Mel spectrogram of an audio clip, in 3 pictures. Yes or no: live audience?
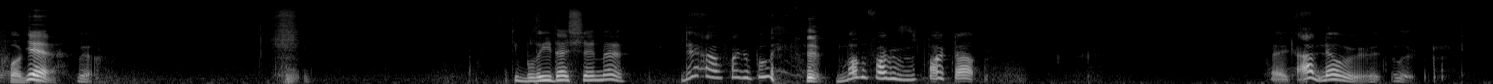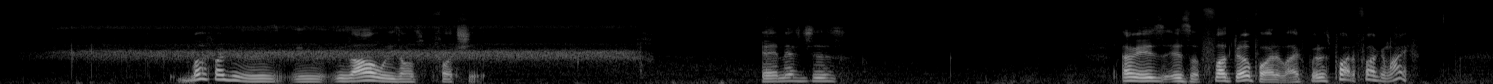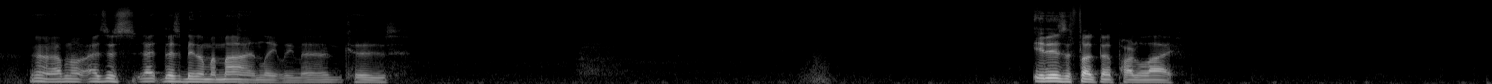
no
